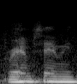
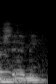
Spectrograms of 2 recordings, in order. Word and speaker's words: Ramsawmy: Ramsawmy, the W sound. Ramsawmy.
